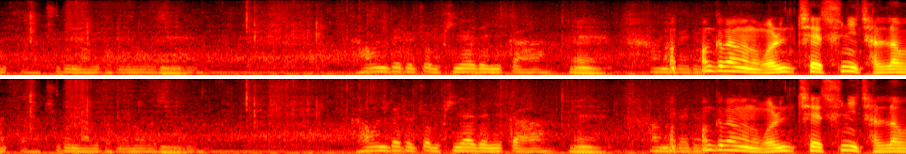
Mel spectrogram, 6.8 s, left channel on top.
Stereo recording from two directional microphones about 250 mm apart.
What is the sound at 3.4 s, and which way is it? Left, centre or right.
Speech, right.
